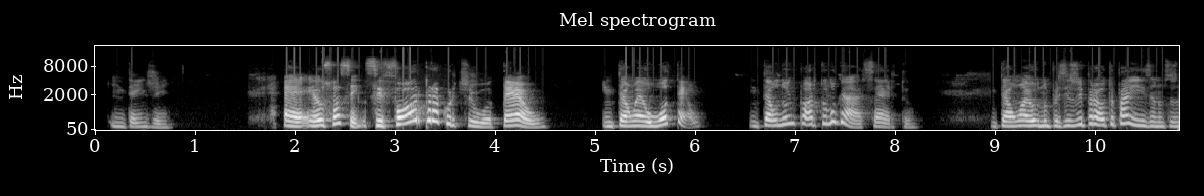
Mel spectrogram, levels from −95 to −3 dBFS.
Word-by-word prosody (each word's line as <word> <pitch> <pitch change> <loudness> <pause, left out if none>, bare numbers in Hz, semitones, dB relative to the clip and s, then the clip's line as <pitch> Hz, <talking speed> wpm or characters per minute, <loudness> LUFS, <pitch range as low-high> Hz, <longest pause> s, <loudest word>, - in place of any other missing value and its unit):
Entendi. 185 -6 -15 1.1
É, 205 -3 +5
eu 250 +1 +6
sou, 315 +7 +4
assim, 335 -9 -3
se 240 +1 +2
for 330 - +6
pra 465 -3 +4
curtir 275 - -5
o 200 - -2
hotel, 180 -1 +1 0.5
então, 215 +2 -1
é 230 - +3
o 210 +2 +1
hotel, 295 +3 -1 0.4
então, 245 +3 -3
não 290 +4 -5
importa 325 -2 -5
o - - -6
lugar, 405 - -4
certo? 170 -3 -13 0.7
Então, 215 +3 -3
eu 235 +1 +1
não 230 -1 -4
preciso 235 +4 -8
ir - - -7
pra 315 -2 -2
outro 275 +3 -4
país, 280 -10 -4
eu 215 - -9
não 205 - -9
preciso 205 0 -14
230 Hz, 175 wpm, -21 LUFS, 205-285 Hz, 1.1 s, eu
